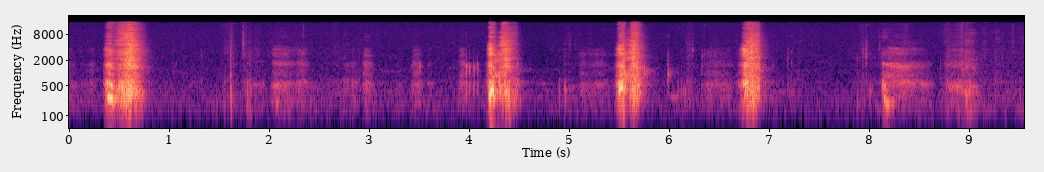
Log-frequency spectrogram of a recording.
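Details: Adult with a cold caught from a partner, very stuffed up and snotty, sneezing nearly nonstop for 30 minutes after waking; four forceful sneezes with sniffing and wet nasal breaths between, then a softer stifled sneeze.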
